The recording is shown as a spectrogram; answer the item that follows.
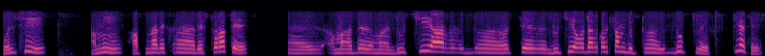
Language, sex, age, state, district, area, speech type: Bengali, male, 18-30, West Bengal, Purba Medinipur, rural, conversation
